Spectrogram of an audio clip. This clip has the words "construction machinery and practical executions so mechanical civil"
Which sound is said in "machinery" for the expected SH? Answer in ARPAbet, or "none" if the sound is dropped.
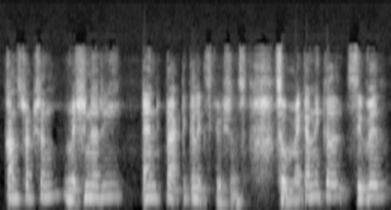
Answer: SH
